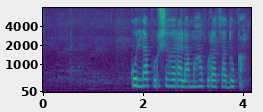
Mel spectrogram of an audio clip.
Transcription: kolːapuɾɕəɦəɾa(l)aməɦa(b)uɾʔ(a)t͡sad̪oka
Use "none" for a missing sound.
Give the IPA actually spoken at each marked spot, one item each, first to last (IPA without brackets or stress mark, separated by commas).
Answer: l, p, a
